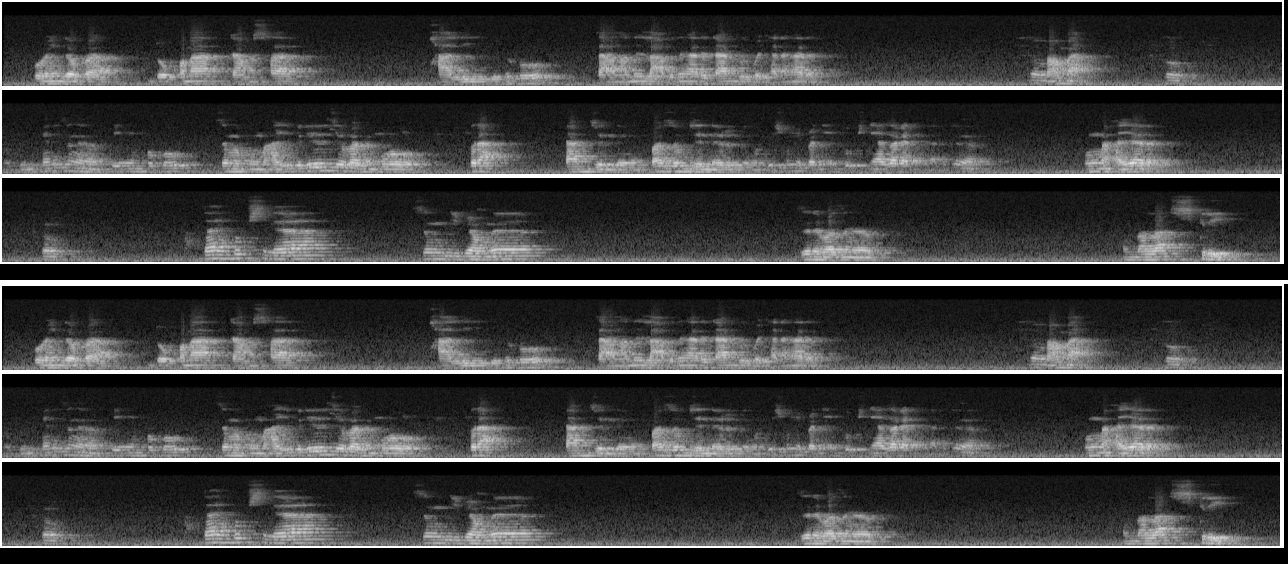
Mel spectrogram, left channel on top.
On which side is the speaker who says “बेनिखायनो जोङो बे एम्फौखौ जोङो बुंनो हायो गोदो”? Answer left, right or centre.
Centre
